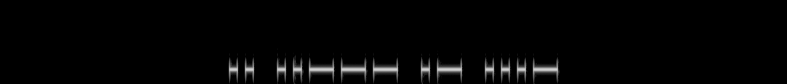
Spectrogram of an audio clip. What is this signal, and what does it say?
Morse code, heard as a keyed tone, about 15 wpm, 700 Hz. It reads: I2AV
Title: DXCC-100 Call Signs - 4 Characters - Repeated 2x - 15wpm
